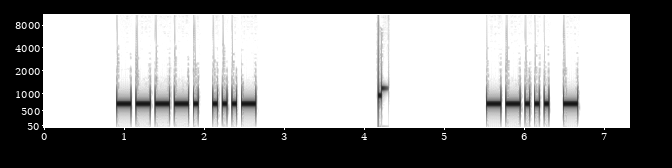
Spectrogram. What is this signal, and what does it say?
Morse code, heard as a keyed tone, about 20 wpm, 690 Hz. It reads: 9V 7T
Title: Two Letter-Number Combinations - 20wpm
